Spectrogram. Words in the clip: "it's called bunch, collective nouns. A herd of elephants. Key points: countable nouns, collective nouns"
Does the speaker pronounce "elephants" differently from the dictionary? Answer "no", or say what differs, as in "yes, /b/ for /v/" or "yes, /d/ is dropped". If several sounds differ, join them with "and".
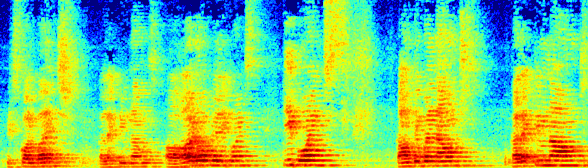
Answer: yes, /p/ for /f/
